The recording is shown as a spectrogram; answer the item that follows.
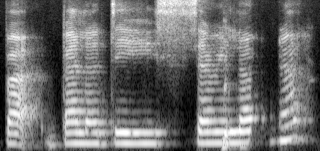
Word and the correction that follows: Cerignola: The Bella di Cerignola, yes. – Cerignola.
